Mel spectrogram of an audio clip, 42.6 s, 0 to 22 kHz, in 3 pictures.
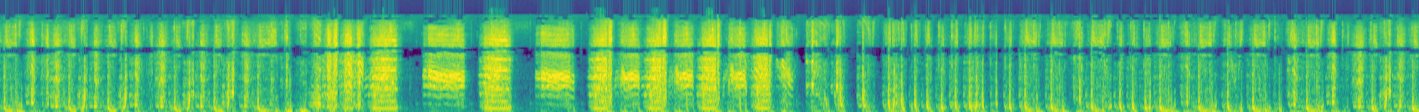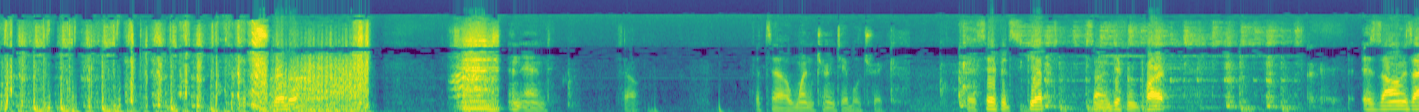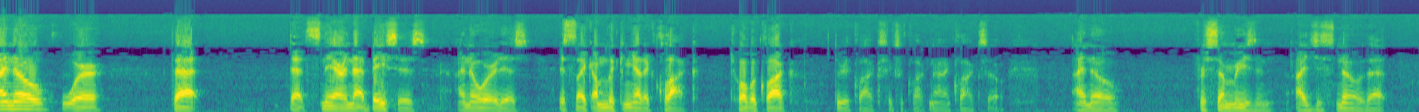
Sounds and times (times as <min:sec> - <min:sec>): Scratching (performance technique): 0:00.0 - 0:18.0, 0:18.7 - 0:19.3
Speech: 0:16.7 - 0:17.4, 0:19.2 - 0:19.8, 0:20.4 - 0:20.7, 0:21.7 - 0:25.9, 0:27.3 - 0:29.4, 0:30.1 - 0:30.4, 0:31.3 - 0:38.5, 0:39.1 - 0:39.6, 0:40.3 - 0:42.3.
